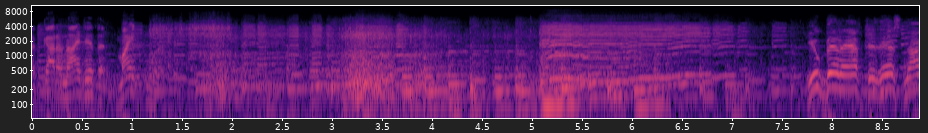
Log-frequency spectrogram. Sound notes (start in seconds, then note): 1.1 engine revving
